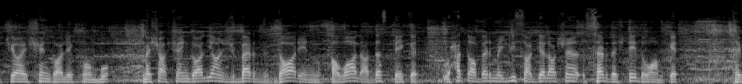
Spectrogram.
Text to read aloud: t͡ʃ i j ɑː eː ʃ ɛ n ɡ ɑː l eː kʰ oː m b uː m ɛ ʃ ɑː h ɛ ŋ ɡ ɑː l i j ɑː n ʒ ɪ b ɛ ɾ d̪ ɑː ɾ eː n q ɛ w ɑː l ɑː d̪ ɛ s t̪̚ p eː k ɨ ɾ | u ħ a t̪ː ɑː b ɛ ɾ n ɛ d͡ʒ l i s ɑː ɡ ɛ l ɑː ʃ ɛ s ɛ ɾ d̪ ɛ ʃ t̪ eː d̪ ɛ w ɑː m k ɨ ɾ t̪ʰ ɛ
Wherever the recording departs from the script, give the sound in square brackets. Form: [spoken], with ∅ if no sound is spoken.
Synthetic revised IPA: t͡ʃ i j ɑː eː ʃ ɛ [ŋ] ɡ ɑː l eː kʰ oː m b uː m ɛ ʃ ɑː [ʃ] ɛ ŋ ɡ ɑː l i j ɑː n ʒ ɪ b ɛ ɾ d̪ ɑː ɾ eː n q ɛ w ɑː l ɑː d̪ ɛ s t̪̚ p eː k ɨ ɾ | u ħ a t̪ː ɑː b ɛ ɾ [m] ɛ d͡ʒ l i s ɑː ɡ ɛ l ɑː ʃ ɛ s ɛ ɾ d̪ ɛ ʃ t̪ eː d̪ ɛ w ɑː m k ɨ ɾ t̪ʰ ɛ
